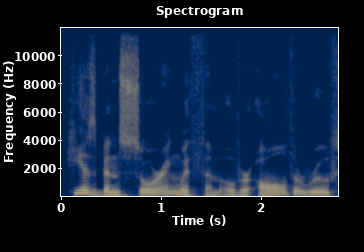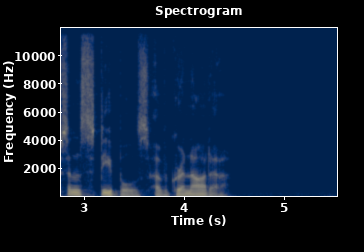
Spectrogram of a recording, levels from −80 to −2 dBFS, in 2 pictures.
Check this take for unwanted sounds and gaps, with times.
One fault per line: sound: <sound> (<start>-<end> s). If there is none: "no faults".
no faults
